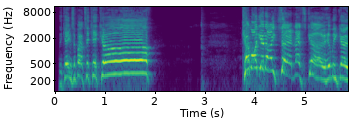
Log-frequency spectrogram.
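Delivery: loud, high, slow shout of support; excited yell. Real, not acted. Fan cheering United at kickoff, full shout. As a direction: bellow for your team as the game starts.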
